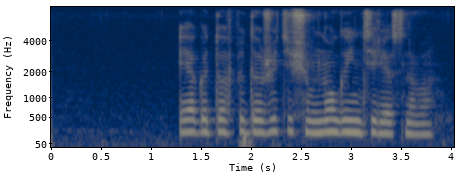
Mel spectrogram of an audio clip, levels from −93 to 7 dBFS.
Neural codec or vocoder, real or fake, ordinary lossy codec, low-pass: none; real; none; none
